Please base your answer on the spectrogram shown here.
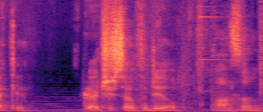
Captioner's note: cash register ringing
